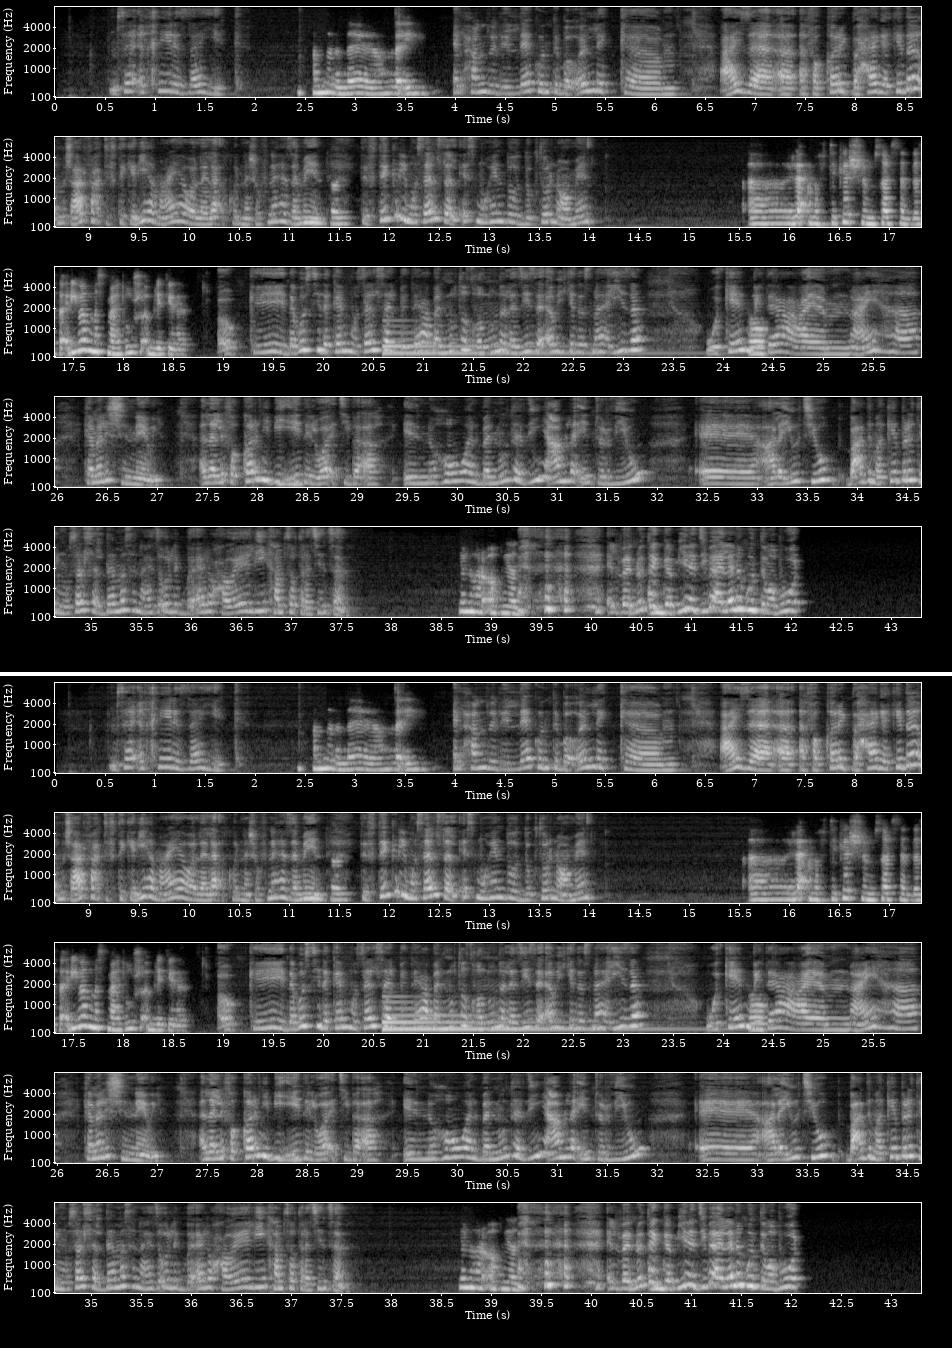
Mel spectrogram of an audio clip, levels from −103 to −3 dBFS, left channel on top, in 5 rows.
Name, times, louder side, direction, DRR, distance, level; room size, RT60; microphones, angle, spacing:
voice 1, 0.5-1.7 4.0-11.3 11.7-14.1 18.9-37.6 39.3-42.1, right 1 dB, 30° right, 1.9 m, -32 dB
voice 2, 2.6-3.7 11.1-11.6 15.6-18.6 24.3-24.4 28.3-28.4 38.7-39.3 40.6-40.8, left 3 dB, 55° left, 1.9 m, -29 dB
Bass guitar, 20.6-23.7, right 6 dB, 85° right, 0.4 m, -34 dB
4.4 x 3.4 x 2.7 m
head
